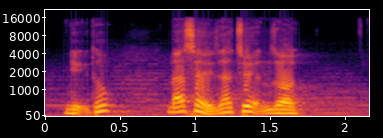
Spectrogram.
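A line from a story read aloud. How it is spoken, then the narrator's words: Loud distant shouting. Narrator (Vietnamese): một đôi thiếu niên còn ở rất xa mà đã kêu lên oai oái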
